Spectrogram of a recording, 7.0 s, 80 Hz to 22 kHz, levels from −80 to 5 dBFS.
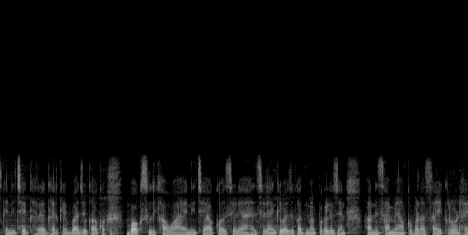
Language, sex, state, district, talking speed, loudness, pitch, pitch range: Hindi, female, Andhra Pradesh, Anantapur, 145 wpm, -30 LUFS, 170 Hz, 170-175 Hz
